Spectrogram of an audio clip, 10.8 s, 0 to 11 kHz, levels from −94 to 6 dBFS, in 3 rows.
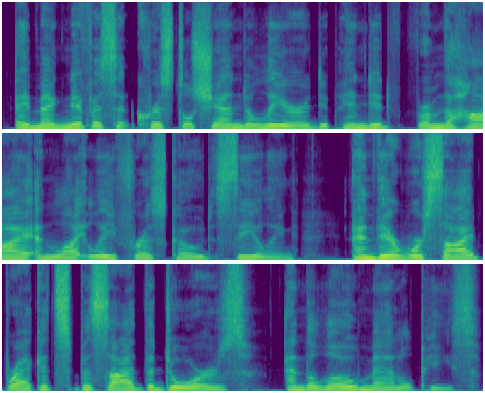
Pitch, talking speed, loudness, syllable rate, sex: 210 Hz, 140 wpm, -18 LUFS, 4.4 syllables/s, female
